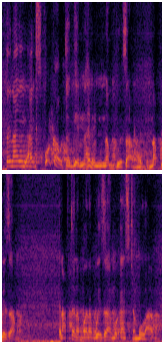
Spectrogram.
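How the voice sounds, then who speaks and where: A man's voice: medium pitch, roomy sound, distant mic, a little hiss or hum, poor audio. A Zambian man answering as an interview guest in casual chat, hesitant with many fillers, mixing in local words. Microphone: video call.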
